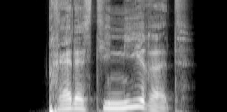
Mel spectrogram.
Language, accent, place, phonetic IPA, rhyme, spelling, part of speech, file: German, Germany, Berlin, [pʁɛdɛstiˈniːʁət], -iːʁət, prädestinieret, verb, De-prädestinieret.ogg
- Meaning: second-person plural subjunctive I of prädestinieren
